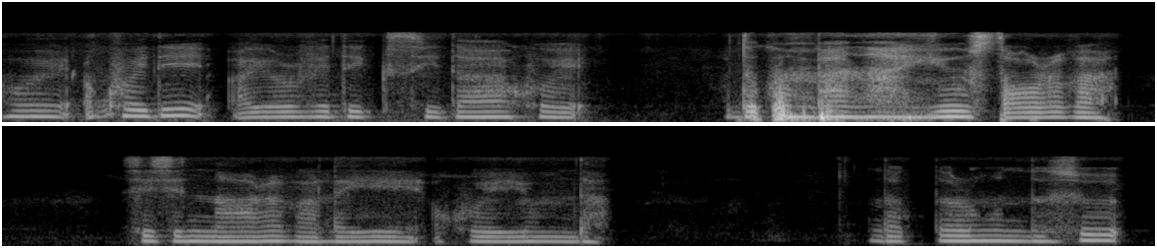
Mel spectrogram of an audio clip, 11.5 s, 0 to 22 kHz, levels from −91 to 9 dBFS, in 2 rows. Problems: none marked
